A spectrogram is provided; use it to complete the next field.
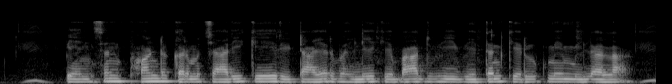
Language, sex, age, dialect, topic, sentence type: Bhojpuri, male, 18-24, Western, banking, statement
